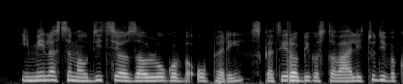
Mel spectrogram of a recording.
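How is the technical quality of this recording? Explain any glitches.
Two brief, hard-edged dropouts interrupt the speech, heard over clean wideband telephone audio consistent with G.722 at 64 kbit/s. At 0.60–0.64 s and 2.88–2.99 s, silence cuts in and the speech resumes unsteady and slightly distorted. This is packet loss on an ADPCM call: about one 20 ms packet goes missing each time, and the decoder's predictor and step size need a moment to fall back into step with the sender's.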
